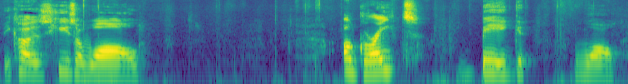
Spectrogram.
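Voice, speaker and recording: Her mid-range voice is clean in tone, fairly even in intonation, and very slow. A young woman with a sniffly summer cold, she's a YouTuber casually rambling about her draft league team picks, with lots of fillers.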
